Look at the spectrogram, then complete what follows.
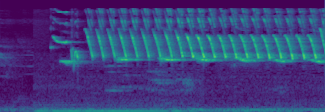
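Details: Canary song used as a 'pancingan' lure to get other canaries singing and rolling: after a brief quiet start, a rapid, high, steady run of repeated chirping notes, roughly eleven per second.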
